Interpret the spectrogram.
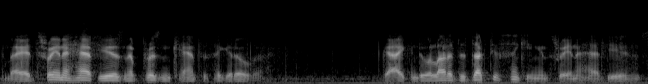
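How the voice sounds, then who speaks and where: An actor playing a blunt, hard-bitten FBI agent with clipped, commanding lines, in 1940s radio acting style. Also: male voice, a bass voice, a little fast. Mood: cold. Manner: clipped, commanding, tough-guy talk. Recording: dull lo-fi old radio broadcast.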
